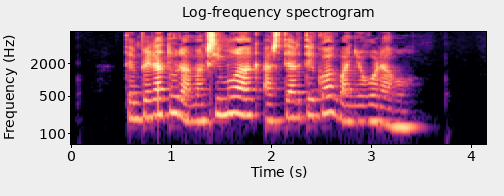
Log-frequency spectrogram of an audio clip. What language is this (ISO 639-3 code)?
eus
